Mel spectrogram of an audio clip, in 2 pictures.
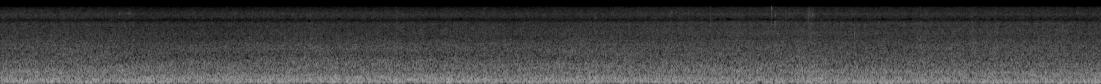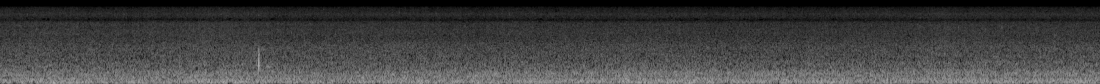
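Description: Fast mountain stream rushing through whitewater rapids over boulders: a steady, unbroken noise of churning water.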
